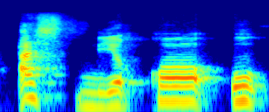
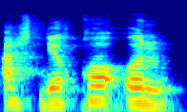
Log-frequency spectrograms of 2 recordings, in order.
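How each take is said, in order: First: The word ends on a vowel without n. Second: The word ends with an added n sound. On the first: The speaker calls it right. "Yang benar adalah asdiqa'u" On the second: The speaker calls it wrong. "kalian nggak boleh bilang asdiqa'un"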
